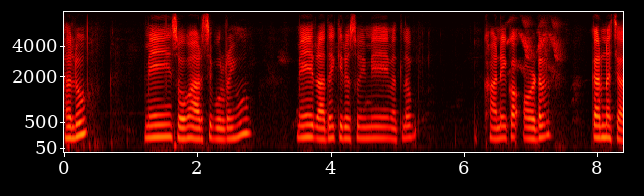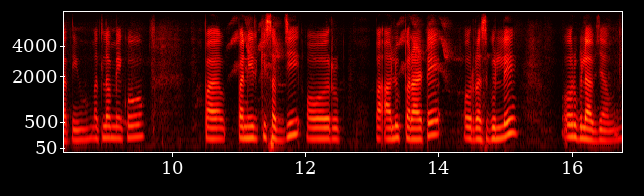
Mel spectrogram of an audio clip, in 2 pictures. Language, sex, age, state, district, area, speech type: Hindi, female, 45-60, Madhya Pradesh, Seoni, urban, spontaneous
